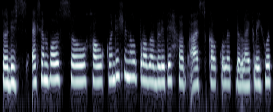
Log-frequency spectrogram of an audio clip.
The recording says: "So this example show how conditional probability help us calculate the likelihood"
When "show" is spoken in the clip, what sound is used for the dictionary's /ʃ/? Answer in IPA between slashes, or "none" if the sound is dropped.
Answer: /s/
